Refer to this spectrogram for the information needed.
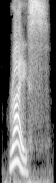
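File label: "rice", American English; gcompris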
